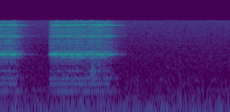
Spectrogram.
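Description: A telephone rings in two bursts, a short bell-like ring and then a longer one, before fading into a faint background hiss.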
